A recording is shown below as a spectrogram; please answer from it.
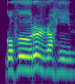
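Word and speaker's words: غَفُورٌ رَحِيمٌ: Dibacanya nyamber ke huruf yang bertasdid. Iya, gimana bacanya? Gopuro masukin ke R jadi Ghafurur rahim.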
